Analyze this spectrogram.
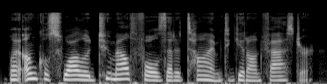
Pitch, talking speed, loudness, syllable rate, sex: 205 Hz, 220 wpm, -16 LUFS, 5.7 syllables/s, female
